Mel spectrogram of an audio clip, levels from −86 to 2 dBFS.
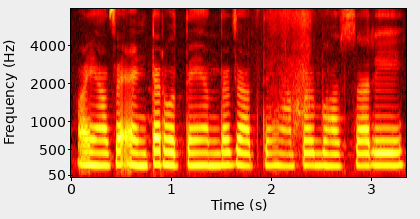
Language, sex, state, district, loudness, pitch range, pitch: Hindi, female, Madhya Pradesh, Bhopal, -16 LUFS, 220-225 Hz, 220 Hz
